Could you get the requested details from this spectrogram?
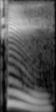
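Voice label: "tea", US English, recite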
